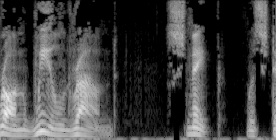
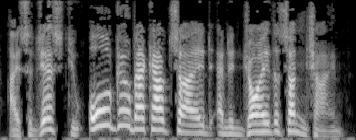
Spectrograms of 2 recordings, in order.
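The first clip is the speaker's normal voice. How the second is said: higher, louder, brisk order; firm dismissal; 8 semitones higher, 5 dB louder than usual. A narrator's reading. McGonagall sends pupils back outside, firm dismissal. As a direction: send them away firmly.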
